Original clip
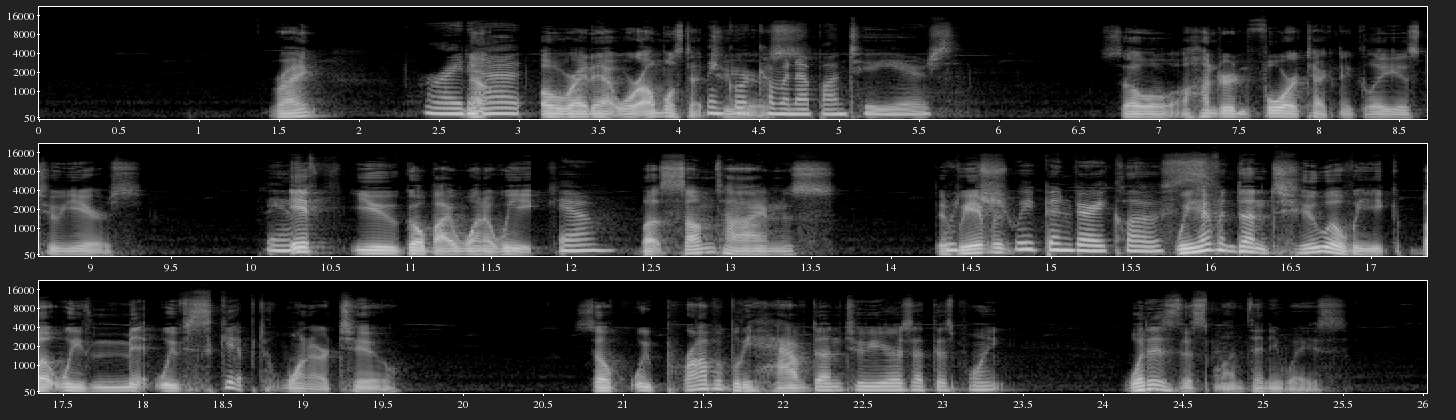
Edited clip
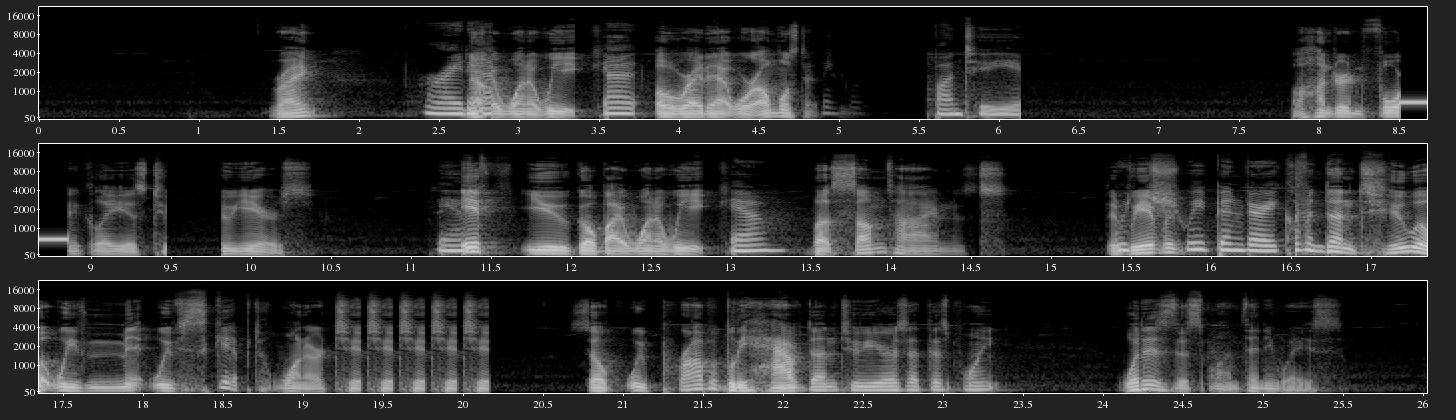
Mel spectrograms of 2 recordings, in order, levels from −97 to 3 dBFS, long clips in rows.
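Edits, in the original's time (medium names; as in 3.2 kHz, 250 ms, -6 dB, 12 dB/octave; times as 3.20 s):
3.97–4.83 s: fade out exponential
5.41–7.12 s: room tone
7.78–8.14 s: bleep 602 Hz -21.5 dBFS
8.75 s: insert room tone 0.35 s
11.23–11.95 s: copy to 2.83 s
12.57–13.49 s: fade out
15.46–15.98 s: delete
16.81–17.39 s: delete
19.19 s: stutter in place 0.20 s, 5 plays
21.66–22.11 s: gain +5.5 dB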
